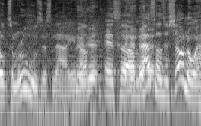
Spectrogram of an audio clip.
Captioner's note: laughing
